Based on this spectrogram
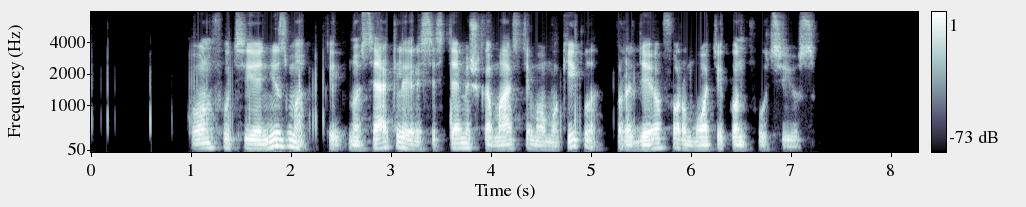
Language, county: Lithuanian, Kaunas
